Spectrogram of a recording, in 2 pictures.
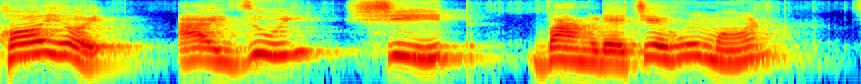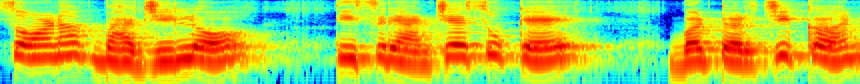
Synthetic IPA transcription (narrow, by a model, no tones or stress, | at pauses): həjɦəj | ajd͡zujɕit̪ | bãŋɡɽjat͡ɕeɦuməɳ | t͡sɔɽ̃ək̚bʱad͡ʑilɔ | t̪isɾjãɲt͡ɕesuke | bəʈəɾt͡ɕikən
